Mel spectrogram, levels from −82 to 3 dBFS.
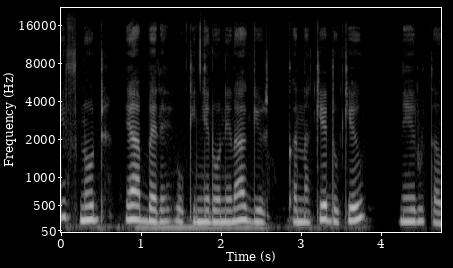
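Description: Compressed frames skipped at 2.58 s: a run of frames in the encoded speech stream never reached the output, so the audio jumps forward about a fifth of a second, consistent with several 32 ms frames lost.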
